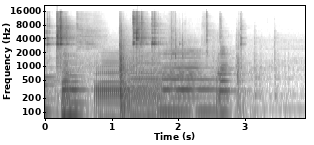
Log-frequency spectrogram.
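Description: Metal parts clink together as they are handled.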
